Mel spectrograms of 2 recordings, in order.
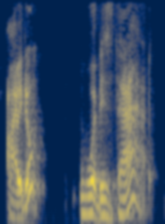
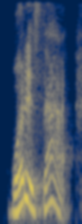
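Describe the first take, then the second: First: A breathless whispered question; stunned mother whispering to the doctor; shocked whisper. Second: Said in the usual way. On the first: Retold or imitated. Retelling her own shocked reaction.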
